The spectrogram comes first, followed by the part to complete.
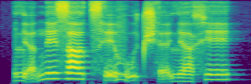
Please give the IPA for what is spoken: lʲ a̰˩ n e˥ z a˥ ɐ̯ t͡sʰ ḛ˥ v ṵ˧ t͡ʃʰ ɛ̰˩ lʲ a˩ x e˥

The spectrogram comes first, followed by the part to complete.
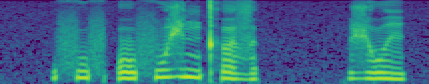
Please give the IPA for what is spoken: f u f ʔ o f u ʒ i ŋ tʰ ə z | ʒ ʊ i̯

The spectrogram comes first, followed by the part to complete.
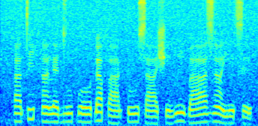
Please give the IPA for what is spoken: a˨ t i˦ h ã˨ l ɛ˨ d uː˨ ɓ oː˨ ɗ a˦ f aː˨ k͡p uː˦ s aː˨ ʃ ĩ˨ v ĩ˦ ɡ͡b aː˨˦ z ã˦˨ j ĩ˨ s ɪ˨

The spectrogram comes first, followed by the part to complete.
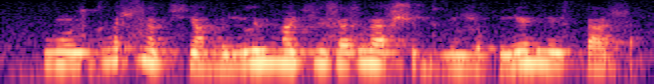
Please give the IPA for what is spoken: β ũ˨ z ɡʱ ɐ˦ ɬ z ɐ̃˨ θ ç ã˨ ɦ ɨ˨˦ ɲ l ɨ˦ ɦ ã˦ ç ɨ˨ z ɐ˨˦ z ð a˦ z ʃ ɨ˨ ɡʱ ĩ˨ ɮ o˨ k ɲ ẽ˦ ɦ ĩ˦ z θ a˦ ɬ

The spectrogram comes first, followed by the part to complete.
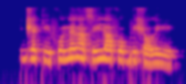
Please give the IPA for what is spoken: d͡ʒ ɛ˧ k i˨ f o˧ n ɛ˦ l ã˦˨ s i˨˦ j a˦ f o˧ b i˧ ʃ ɔ˨ l i˨

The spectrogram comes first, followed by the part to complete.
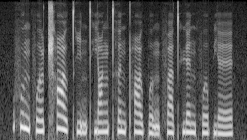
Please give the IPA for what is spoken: f ʊ˥˨ ŋ f ɤ˨˦ ʈ͡ʂʰ ɑ˥˨ ʊ̯ t̪ʰ ḭ˨˩ n t̪ʰ j ɑ˦ ŋ t̪ʰ ə˥˨ n pʰ ɑ˥˨ ʊ̯ p ɤ̰˨˩ ŋ f ä˥˨ t̪ʰ ɥ ɛ˥˨ n f ɤ˦ p j ɛ˨˦

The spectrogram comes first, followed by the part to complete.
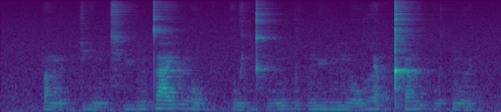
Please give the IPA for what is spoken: p ɐ˨˩ m ɵ˧ t̚ k iː˨˩ m t͡sʰ yː˨˧ ŋ t̪ aː˥ j ŋ o˨˩ w p ɪ˧ k̚ h uː˨˩ j kʰ uː˨˥ ŋ kʷ ɐ˨˥ t̚ n̪ yː˧ ŋ n̪ o˨˥ w l ɐ˨ p̚ kʰ ɐ˥ m kʷ ɐ˨˥ t̚ ŋ ɵ˨˥ t̚

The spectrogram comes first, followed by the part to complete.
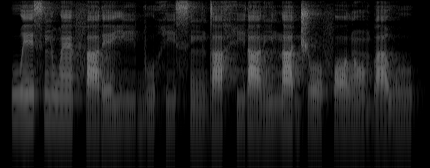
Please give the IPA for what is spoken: w e˦ s ĩ˦ w ɛ̃˦ f a˧ ɾ e˧ j i˧ b u˧ h i˧ s ĩ˨ d a˧ h i˦ ɾ a˦˨ ɾ ĩ˨˦ n a˦ d͡ʒ o˧ f ɔ˦ l ɔ̃˦˨ b a˧ w u˧

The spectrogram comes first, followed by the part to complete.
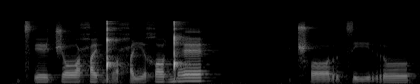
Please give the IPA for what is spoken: t͡sʼ ɪː˧ t͡ʃ ɔː˧ ħ ɛ˧ ɡ͡ǃ ɔ˩ ħ iː˩ χ ɔ˧ ɡ͡ǃ ɛ˥ | ʈ͡ʂʰ ɔː˩ r t͡s iː˩ r o˧

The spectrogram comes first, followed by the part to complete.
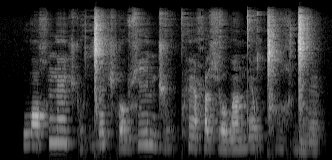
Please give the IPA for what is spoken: w ɔ˧ χ ŋ ẽ˦ t͡ʃʼ o̤˨ ɡ͡ǀ ɛ˦ t͡ʃʼ ɤ˨ w ɕ i˦ n d͡ʒ o̤˨˦ pʰ ẽ˦˨ ħ ɨ˧ ɕ ɤ˨ w ã˧ n d ẽ˦ w ǀʰ ɑ̤˦˨ χ ɡ͡ǀ ẽ˨

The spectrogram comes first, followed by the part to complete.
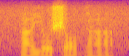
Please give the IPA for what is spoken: a˧ j o˦ ʃ ɔ˦˨ ɡ a˨

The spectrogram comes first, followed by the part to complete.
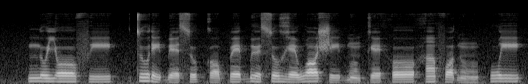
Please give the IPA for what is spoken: n u˦ j oː˦ f i˧ | t u˦ ɾ i˨ ɓ e˨ s u˨˦ k ɔ˨ p e˧ ɓ ɨ˦˨ s u˦ ɣ e˧ w ɔ˦ ʃ i˨ ɓ ũ˨ k e˨ h oː˧ h ã˦ f ɔ˧ ɗ ũ˨ | w i˦

